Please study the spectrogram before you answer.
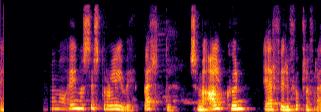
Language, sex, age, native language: Icelandic, female, 30-39, Icelandic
